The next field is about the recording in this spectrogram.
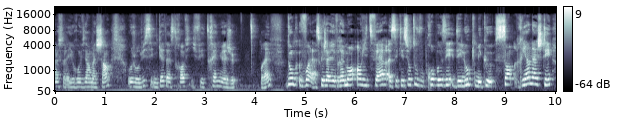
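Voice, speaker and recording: A young woman in her twenties chatting casually to her viewers in a vlog, a bit stuffy from a cold, rambling with lots of fillers. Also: mid-range voice. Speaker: beauty YouTuber. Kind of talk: casual vlog chat to camera. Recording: echoey room.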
